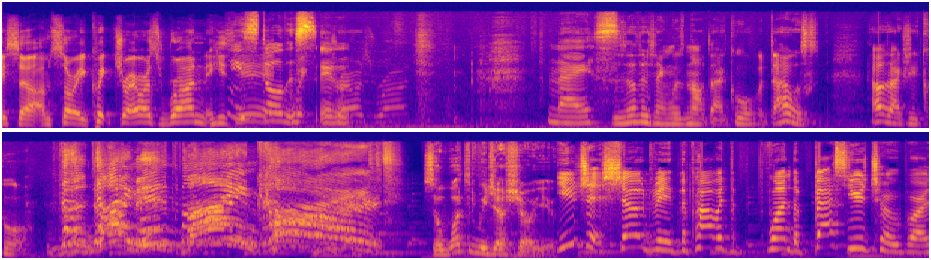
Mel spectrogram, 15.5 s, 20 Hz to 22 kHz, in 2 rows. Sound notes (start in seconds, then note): 3.6 chuckles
